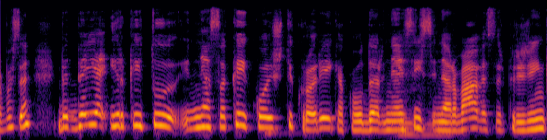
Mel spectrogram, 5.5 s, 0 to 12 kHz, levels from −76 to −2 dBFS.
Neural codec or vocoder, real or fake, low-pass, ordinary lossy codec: none; real; 9.9 kHz; AAC, 64 kbps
